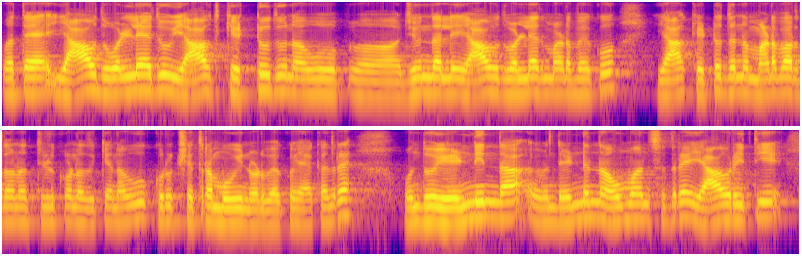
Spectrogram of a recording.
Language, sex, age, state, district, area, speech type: Kannada, male, 60+, Karnataka, Tumkur, rural, spontaneous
